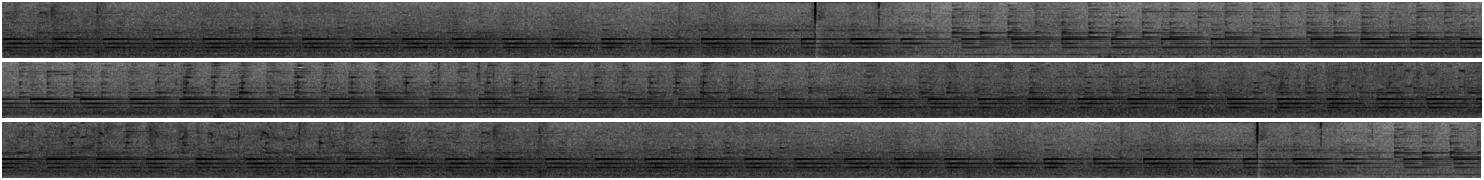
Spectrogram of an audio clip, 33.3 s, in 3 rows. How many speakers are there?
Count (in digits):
0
